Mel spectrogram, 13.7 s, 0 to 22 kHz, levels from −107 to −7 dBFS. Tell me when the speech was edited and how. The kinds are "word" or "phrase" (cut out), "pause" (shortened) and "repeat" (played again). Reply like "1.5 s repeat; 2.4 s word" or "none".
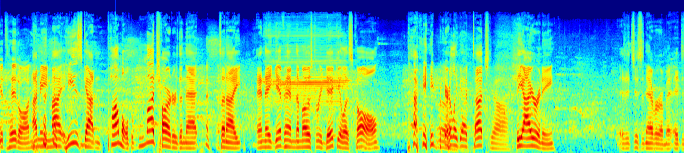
12.1 s pause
